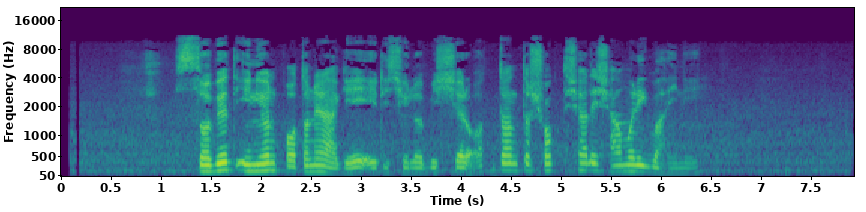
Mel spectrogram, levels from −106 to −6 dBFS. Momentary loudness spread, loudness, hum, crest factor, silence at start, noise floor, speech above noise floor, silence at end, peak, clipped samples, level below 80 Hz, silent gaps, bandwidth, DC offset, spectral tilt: 15 LU; -28 LUFS; none; 22 dB; 0.85 s; -59 dBFS; 31 dB; 1.6 s; -8 dBFS; under 0.1%; -84 dBFS; none; 11.5 kHz; under 0.1%; -3.5 dB/octave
